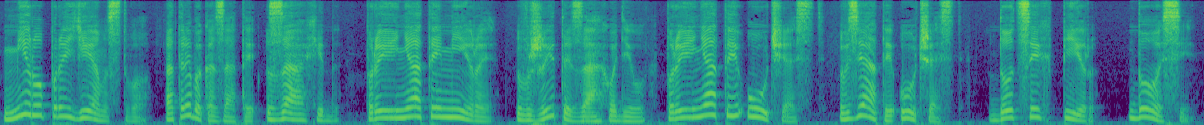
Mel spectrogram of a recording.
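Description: A man presenting a scripted educational radio programme. He reads in a measured way, contrasting correct and incorrect forms one by one. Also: a little high, sing-song, darkish tone. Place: radio studio.

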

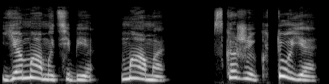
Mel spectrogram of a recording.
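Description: A woman voicing a distraught, defiant empress in an audiobook, swinging between pleading and shouting. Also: fairly high pitch, animated, measured pace, dry recording, clean studio sound. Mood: tearful.

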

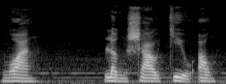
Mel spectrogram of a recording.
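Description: A woman voicing a coarse, domineering old rich landlord in a spoken horror story, giving orders in a gruff, slurred voice. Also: low voice, flat delivery, slow pace, a bit bright, faint music behind.

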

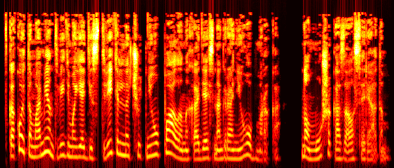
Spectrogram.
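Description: A woman narrating a fantasy audiobook in the first person, in a middle-pitched voice. The reading is steady and dramatic. The sound is dry and close, with no room in it. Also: fast talker, no room sound.

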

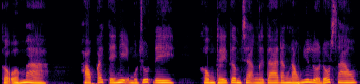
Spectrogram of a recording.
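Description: A woman's voice: fairly low pitch, moderate pace, dark tone, no room sound, studio quality, natural voice. A woman voicing a blunt, exasperated young male surgeon in an audiobook story.

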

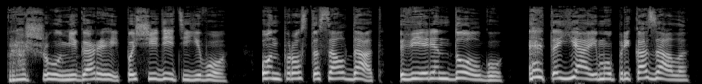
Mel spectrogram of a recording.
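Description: Woman doing a young noble girl, high and loud, stubborn and desperate, storybook reading, dry sound. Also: a little slow, dry recording. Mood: pleading. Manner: shrill, pleading cries.

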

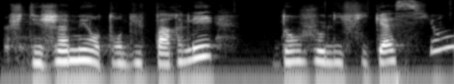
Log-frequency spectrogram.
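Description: A woman voicing a polite, curious young girl in a storybook reading, earnest and questioning, with lively pitch. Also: normal speed.

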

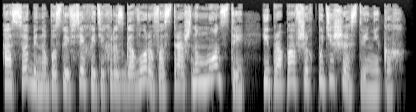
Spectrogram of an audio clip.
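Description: A woman's voice: mid-range voice, fairly quick, no room sound, clean studio sound, close to an everyday voice. A woman voicing a skeptical young male companion who questions things. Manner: doubtful, questioning.

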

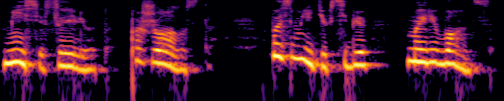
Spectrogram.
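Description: A woman voicing a timid little girl who pleads earnestly in a high, gentle voice. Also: expressive, unhurried. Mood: pleading.

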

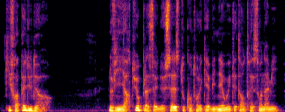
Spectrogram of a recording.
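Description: A man reading a classic novel aloud in steady, measured scripted narration. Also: on the low side, slightly rough. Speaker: audiobook reader.

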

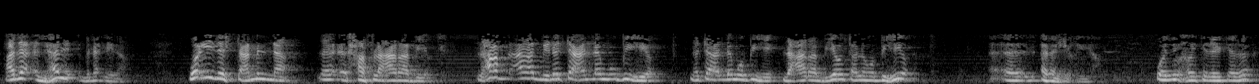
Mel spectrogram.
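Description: A man with a high-pitched, breathy-edged voice delivers an explanatory lecture in Arabic. He's from Algeria, has an Algerian accent, grew up speaking Kabyle, and sounds out letters and words step by step as a scholar would. The audio is tinny and lo-fi, phone-like.

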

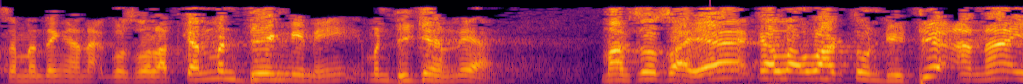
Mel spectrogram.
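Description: This lively preacher is a young Javanese man answering questions in a religious lecture at a mosque hall study session. Whenever he quotes someone, he performs them with abrupt jumps in pitch and volume. The hall radio recording comes across dull and echoey.

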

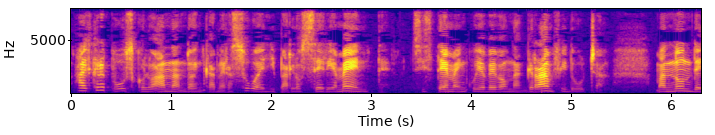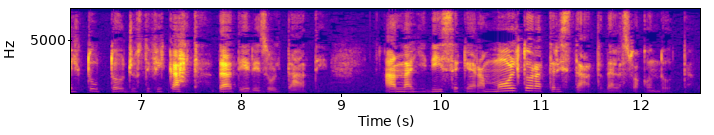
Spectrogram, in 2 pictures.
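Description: A woman reading a novel aloud as a storyteller, with an expressive delivery. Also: lowish voice, brisk. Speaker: reader.

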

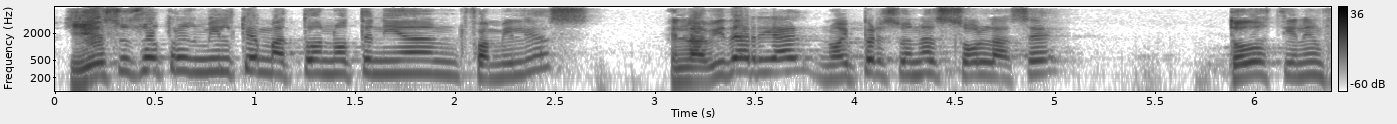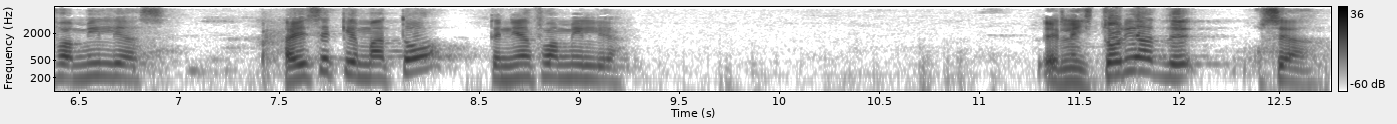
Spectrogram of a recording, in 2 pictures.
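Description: Animated high-voiced preacher. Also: male voice, moderate pace, long pauses, dull audio. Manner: animated, asks the congregation many questions. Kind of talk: sermon.

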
